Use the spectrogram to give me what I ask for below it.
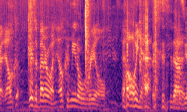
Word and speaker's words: El Camino Real: El Camino real.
